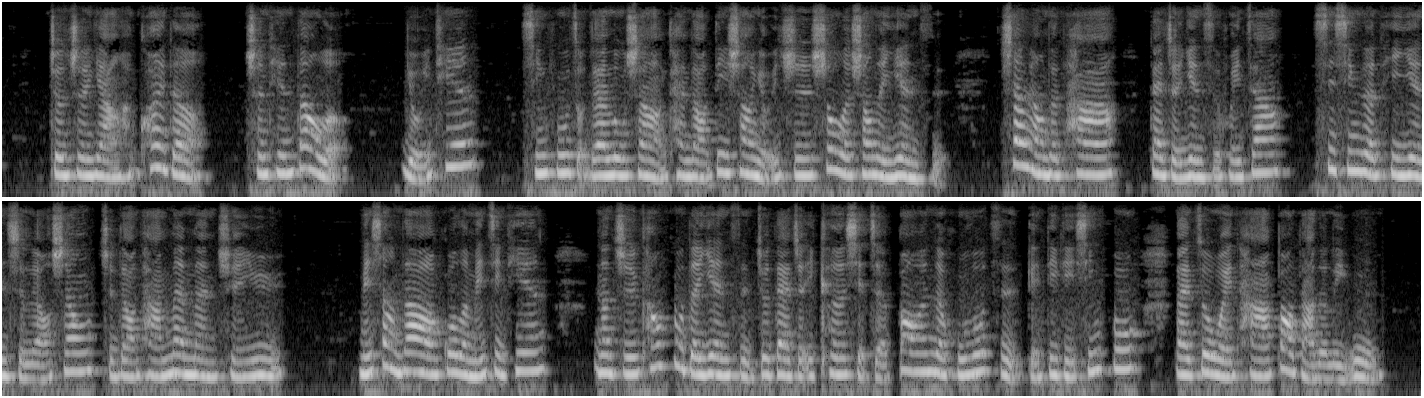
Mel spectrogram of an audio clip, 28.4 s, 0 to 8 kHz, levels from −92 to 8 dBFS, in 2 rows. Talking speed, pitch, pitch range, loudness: 210 characters per minute, 230 Hz, 210-255 Hz, -20 LUFS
